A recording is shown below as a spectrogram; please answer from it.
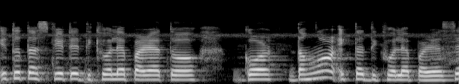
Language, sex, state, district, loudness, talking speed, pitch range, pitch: Nagamese, female, Nagaland, Kohima, -14 LUFS, 155 wpm, 215-255 Hz, 230 Hz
